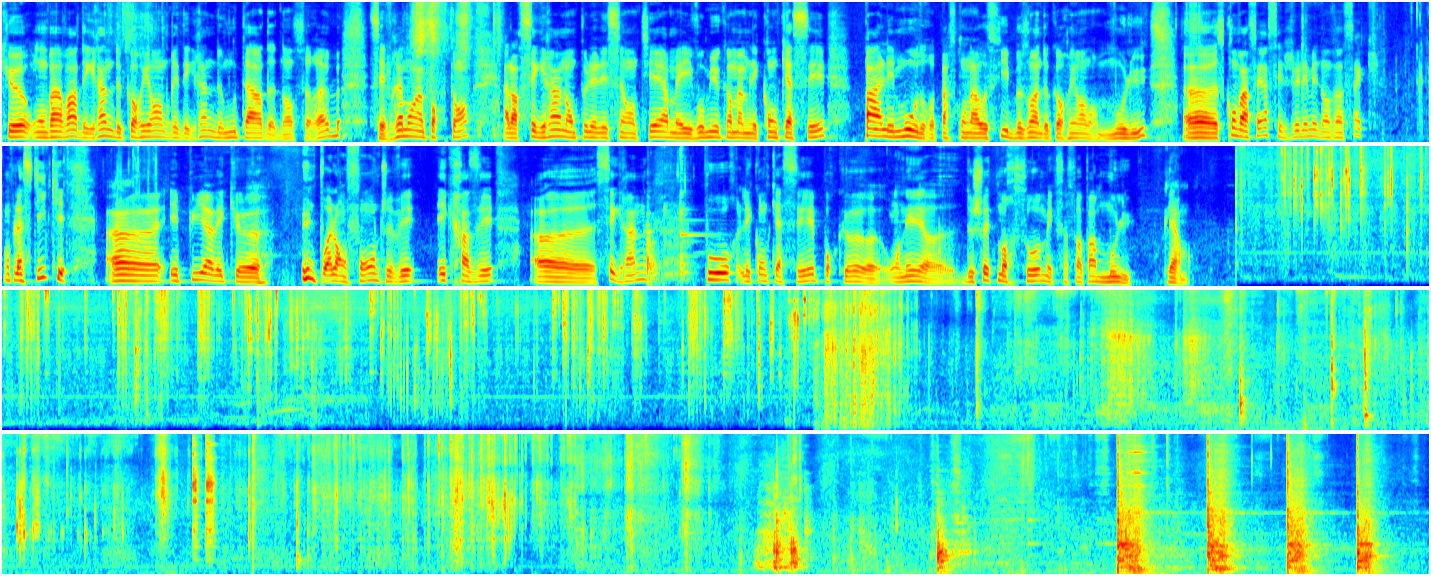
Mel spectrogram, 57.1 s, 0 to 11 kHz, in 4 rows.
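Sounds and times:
seeds pouring and rattling: 26.6 - 37.8, 38.7 - 44.2, 45.5 - 48.9
plastic bag crinkling: 26.6 - 50.3
heavy pan thuds on wooden board: 53.9 - 56.8.

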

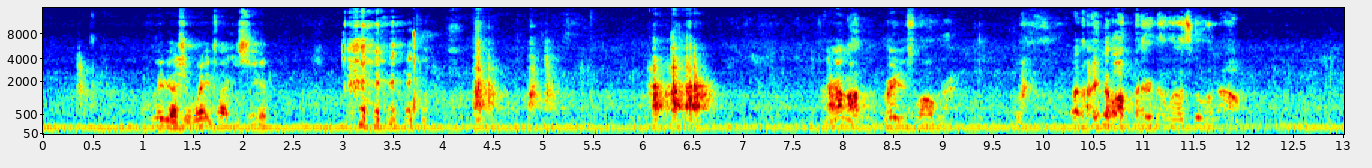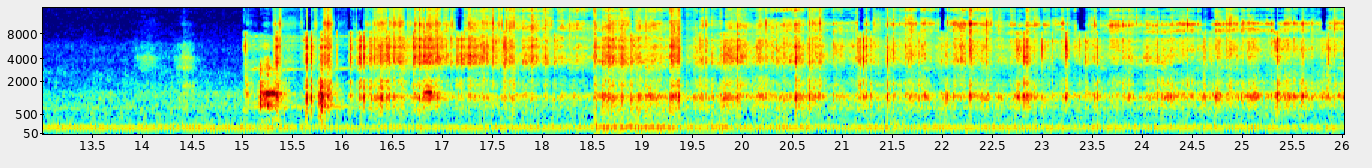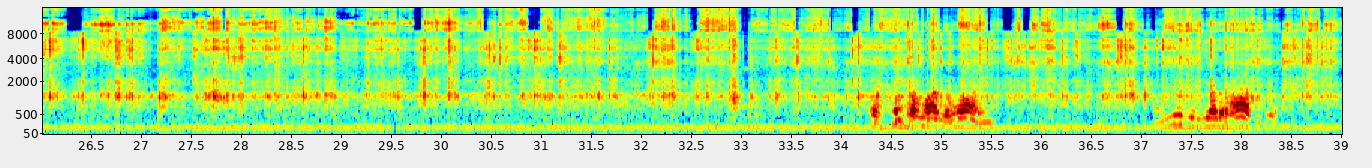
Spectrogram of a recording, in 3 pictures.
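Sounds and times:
low hum: 2.2 - 39.0
welding arc crackling: 3.0 - 5.2, 15.0 - 39.0.

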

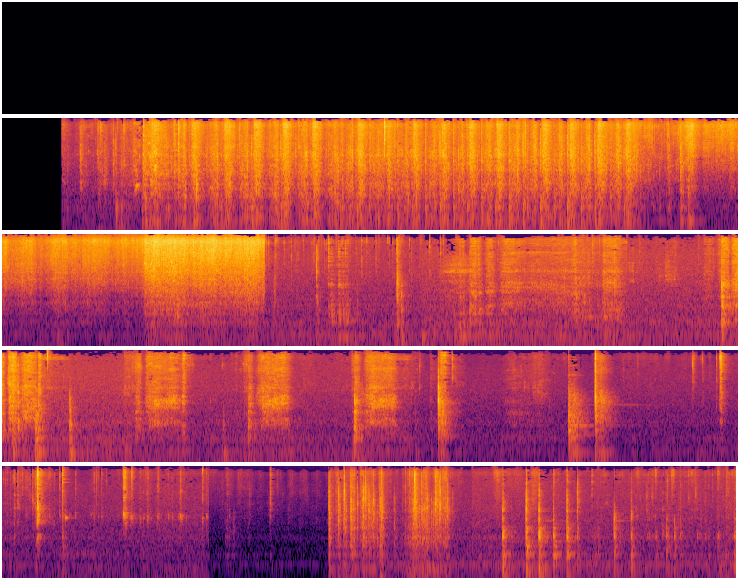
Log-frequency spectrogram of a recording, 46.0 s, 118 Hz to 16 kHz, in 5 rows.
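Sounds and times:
cabbage shredding on mandoline: 10.7 - 21.7.

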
